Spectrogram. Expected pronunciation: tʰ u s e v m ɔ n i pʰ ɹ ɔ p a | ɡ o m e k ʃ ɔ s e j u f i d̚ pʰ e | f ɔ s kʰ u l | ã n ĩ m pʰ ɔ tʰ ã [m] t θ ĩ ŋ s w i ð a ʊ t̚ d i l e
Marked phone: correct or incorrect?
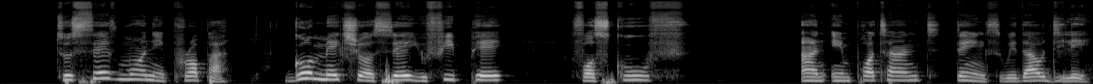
incorrect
